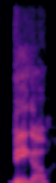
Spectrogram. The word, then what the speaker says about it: Vigo: in a potential sequel well yeah vigo that's how you have i'm sorry that's how you pronounce his name as vigo i wouldn't be surprised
